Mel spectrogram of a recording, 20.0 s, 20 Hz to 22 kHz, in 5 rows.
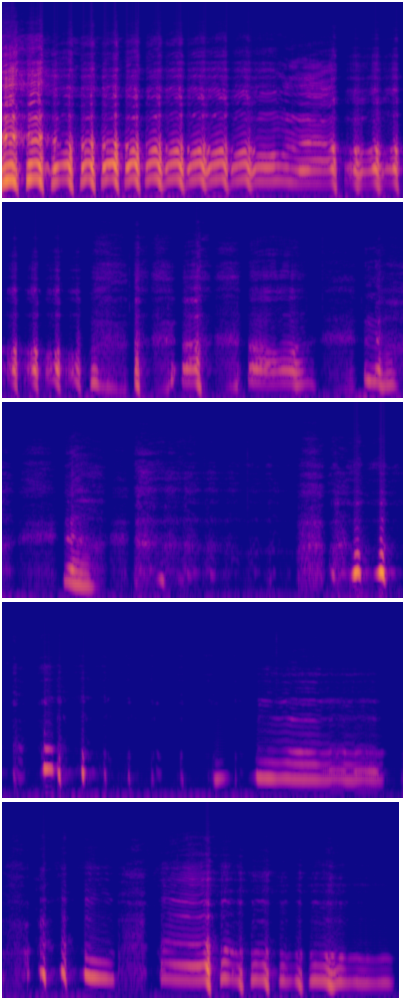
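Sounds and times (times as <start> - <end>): man moaning: 0.0 - 1.1
man crying out loudly: 0.0 - 3.6
man crying and sobbing: 0.0 - 10.0, 16.4 - 19.9.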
